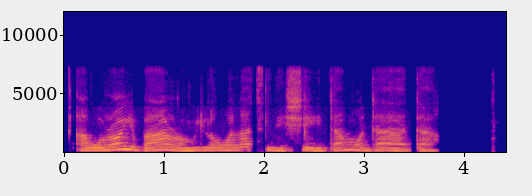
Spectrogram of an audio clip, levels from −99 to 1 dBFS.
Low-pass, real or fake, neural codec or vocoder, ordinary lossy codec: 7.2 kHz; real; none; none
